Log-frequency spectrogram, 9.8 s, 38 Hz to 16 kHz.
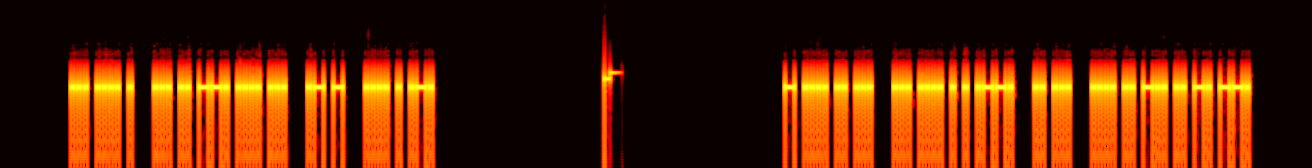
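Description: Rapid Morse code at 50 words per minute: a single steady mid-pitched tone keyed on and off in quick dots and dashes, in two long runs separated by a few seconds of silence broken by one short click.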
